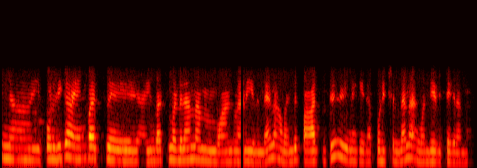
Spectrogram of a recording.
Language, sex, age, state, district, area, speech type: Tamil, female, 18-30, Tamil Nadu, Tiruvarur, rural, conversation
